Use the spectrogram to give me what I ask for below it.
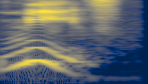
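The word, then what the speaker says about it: Niamh: a name in english if you see this name it's nev so trust your ears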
